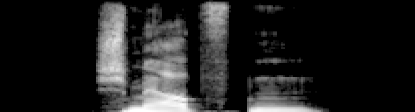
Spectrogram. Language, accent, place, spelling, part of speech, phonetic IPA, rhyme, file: German, Germany, Berlin, schmerzten, verb, [ˈʃmɛʁt͡stn̩], -ɛʁt͡stn̩, De-schmerzten.ogg
- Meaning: inflection of schmerzen: 1. first/third-person plural preterite 2. first/third-person plural subjunctive II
